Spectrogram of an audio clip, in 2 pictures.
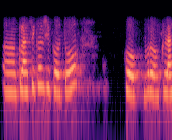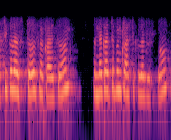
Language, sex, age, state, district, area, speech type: Marathi, female, 18-30, Maharashtra, Ratnagiri, rural, conversation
